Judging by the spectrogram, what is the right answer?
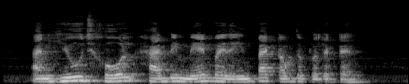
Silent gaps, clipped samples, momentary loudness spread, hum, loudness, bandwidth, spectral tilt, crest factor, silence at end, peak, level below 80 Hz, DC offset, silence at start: none; under 0.1%; 10 LU; none; -21 LUFS; 9.2 kHz; -7.5 dB/octave; 14 dB; 0.45 s; -6 dBFS; -58 dBFS; under 0.1%; 0.3 s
